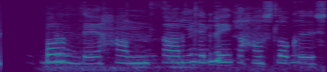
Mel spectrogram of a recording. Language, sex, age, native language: Icelandic, female, 13, Icelandic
